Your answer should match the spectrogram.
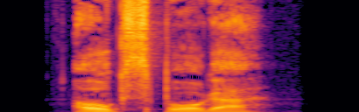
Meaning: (noun) 1. native or inhabitant of the city of Augsburg, Bavaria, Germany (usually male) 2. A type of Knackwurst that is normally scored before grilling 3. Augsburger (domestic chicken breed)
- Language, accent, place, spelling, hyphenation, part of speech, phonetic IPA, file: German, Germany, Berlin, Augsburger, Augs‧bur‧ger, noun / adjective, [ˈaʊ̯ksˌbʊʁɡɐ], De-Augsburger.ogg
